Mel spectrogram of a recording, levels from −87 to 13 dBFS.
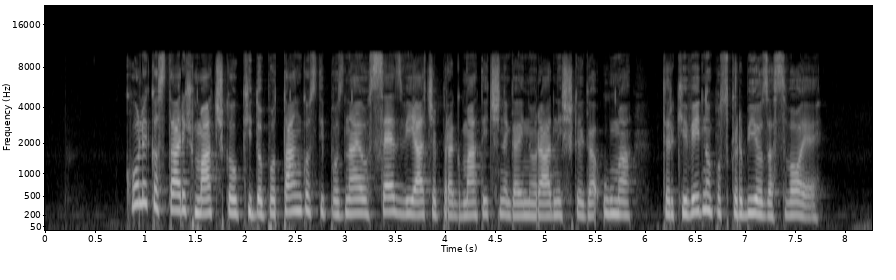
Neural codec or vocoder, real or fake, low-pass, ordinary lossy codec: none; real; 9.9 kHz; none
